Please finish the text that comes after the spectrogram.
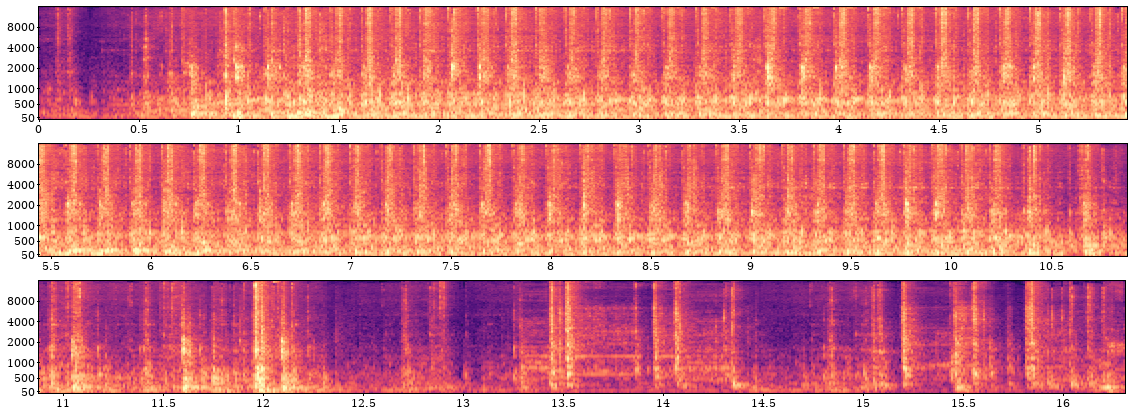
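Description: An embroidery machine stitches a ladybug purse with big, fast stitches, running as a rapid, even needle chatter for about ten seconds, then slowing into a few scattered clacks and pauses.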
